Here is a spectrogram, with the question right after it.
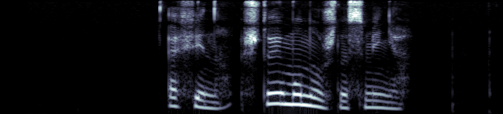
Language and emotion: Russian, neutral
